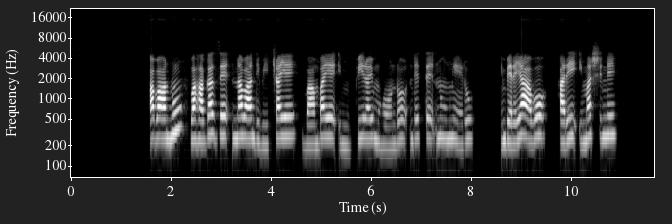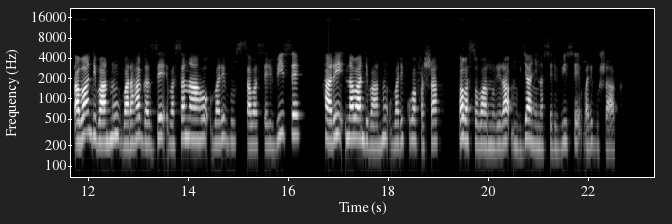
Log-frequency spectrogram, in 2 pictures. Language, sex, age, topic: Kinyarwanda, female, 18-24, finance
